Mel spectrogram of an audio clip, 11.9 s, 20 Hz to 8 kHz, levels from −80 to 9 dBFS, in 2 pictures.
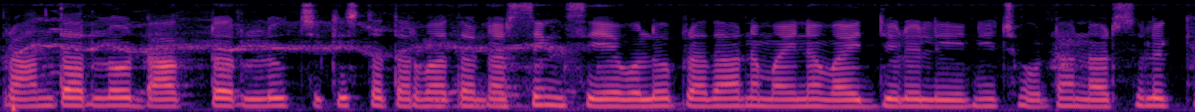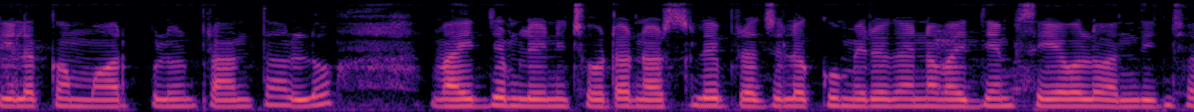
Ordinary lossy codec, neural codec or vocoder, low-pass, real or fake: none; none; 7.2 kHz; real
